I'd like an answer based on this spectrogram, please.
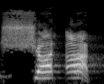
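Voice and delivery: high, loud blunt command; translated shout. Shown as a demonstration. Preacher rendering the verse as a loud blunt shout. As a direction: bark the words out as a translation. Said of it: "we might translate it".

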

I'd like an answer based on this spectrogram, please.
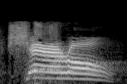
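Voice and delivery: loud, high drawn-out yell of a name; angry scream. Retold or imitated. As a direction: bellow for your wife across a crowded terminal. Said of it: "he keeps yelling".

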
